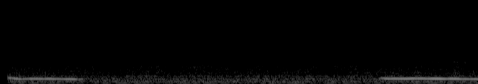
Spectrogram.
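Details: Momo, a sleeping pet cat, snoring loudly: a steady, low, whistling hum on each breath. One breath ends in the first second and another starts near the close, with quiet room hush between them.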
